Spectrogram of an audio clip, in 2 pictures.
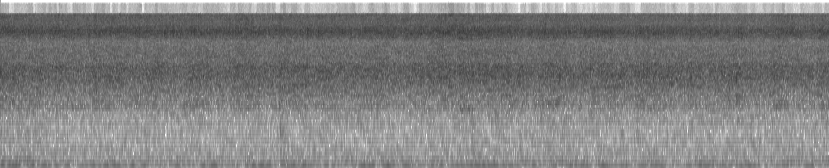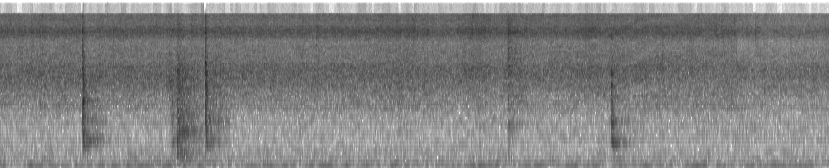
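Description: Chicken meat frying in a pan over a steady, loud sizzle, with a few clattering scrapes and knocks of a utensil stirring midway.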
